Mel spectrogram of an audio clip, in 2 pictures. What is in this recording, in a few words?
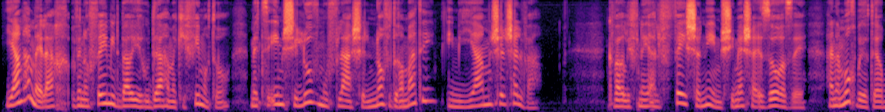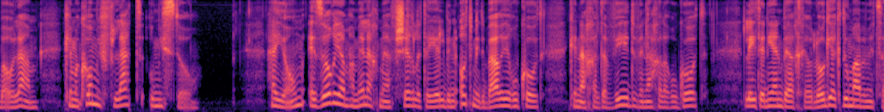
Hebrew Voice Talent F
